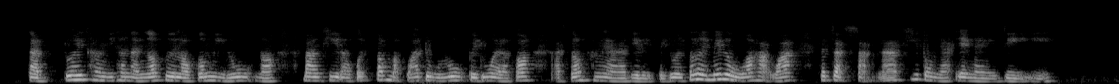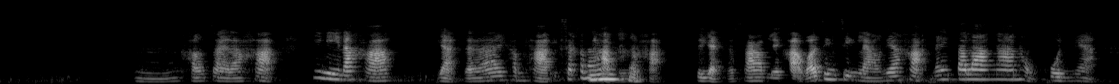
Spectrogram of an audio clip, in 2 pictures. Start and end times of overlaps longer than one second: none

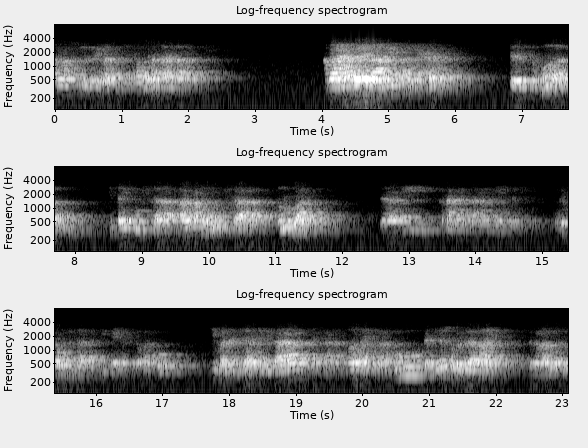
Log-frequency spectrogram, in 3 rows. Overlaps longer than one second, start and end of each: 4.1-5.5

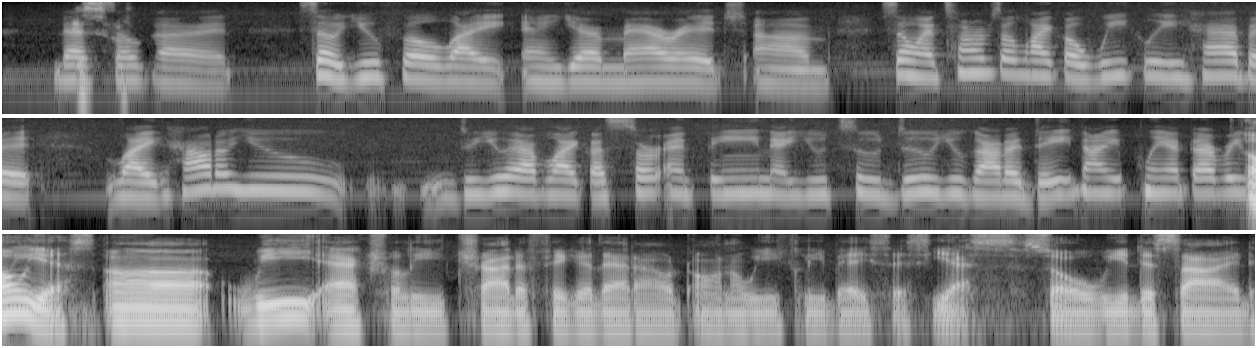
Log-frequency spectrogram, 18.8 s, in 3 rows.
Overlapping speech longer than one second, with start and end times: none

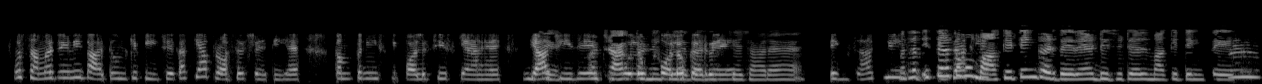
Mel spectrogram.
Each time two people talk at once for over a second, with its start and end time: 5.9-7.3

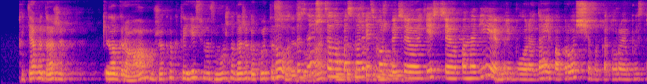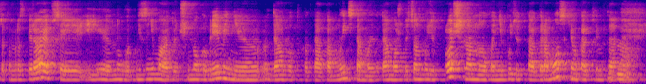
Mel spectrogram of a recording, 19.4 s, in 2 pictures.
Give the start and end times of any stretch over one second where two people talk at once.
4.1-6.0

